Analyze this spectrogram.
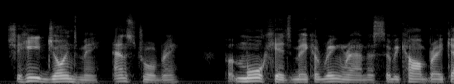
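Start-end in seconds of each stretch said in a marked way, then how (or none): none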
